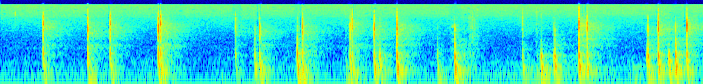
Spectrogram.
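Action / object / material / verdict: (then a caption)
tap / cardboard hardcover of a notebook / cardboard / none. Long red-painted nails tap the cardboard cover of a closed hardcover notebook with a glossy leopard-print cover, lying flat on a woven placemat. About nineteen short, dull, low-pitched taps come at an uneven pace, each dying away almost at once.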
